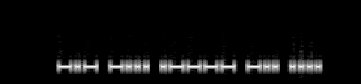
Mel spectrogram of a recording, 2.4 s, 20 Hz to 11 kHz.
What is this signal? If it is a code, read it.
Morse code, heard as a keyed tone, about 40 wpm, 700 Hz. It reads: KB1DH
